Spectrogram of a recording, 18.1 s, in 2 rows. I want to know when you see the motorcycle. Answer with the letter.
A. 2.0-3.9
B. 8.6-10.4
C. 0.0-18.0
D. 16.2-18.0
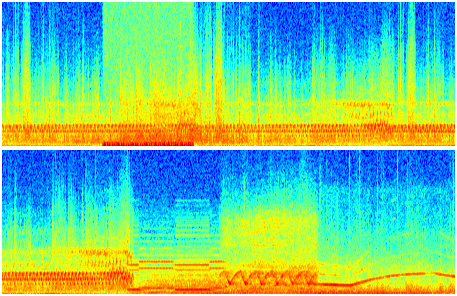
A.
